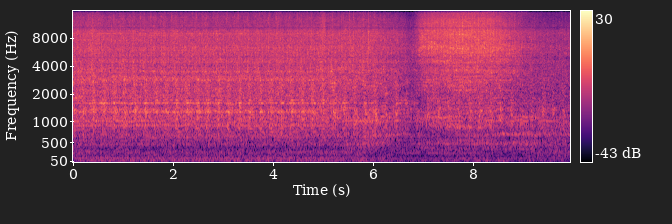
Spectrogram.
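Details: 2002 Chevy Avalanche 5.3L Vortec on 5W-30 oil, rarely driven, at idle: regular light knock a bit over two per second, louder as the engine warms and worsening over time; owner unsure whether lifter tick or rod knock.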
